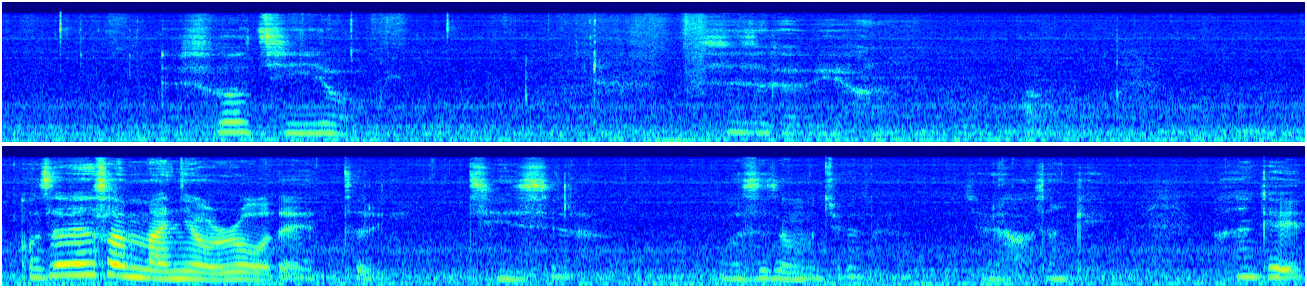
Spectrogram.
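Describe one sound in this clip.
A young woman speaks casually, close to a microphone.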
